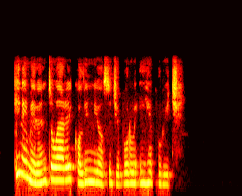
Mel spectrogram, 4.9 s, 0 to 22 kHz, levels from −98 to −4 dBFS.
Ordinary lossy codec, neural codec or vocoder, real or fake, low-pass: none; none; real; none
